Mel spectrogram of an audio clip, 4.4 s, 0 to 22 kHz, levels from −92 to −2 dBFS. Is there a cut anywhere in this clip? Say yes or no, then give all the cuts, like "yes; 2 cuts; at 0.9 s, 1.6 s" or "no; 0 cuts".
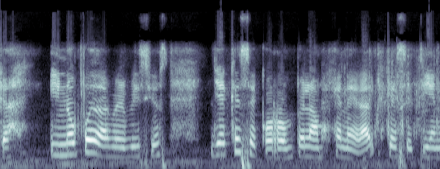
yes; 1 cut; at 3.2 s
